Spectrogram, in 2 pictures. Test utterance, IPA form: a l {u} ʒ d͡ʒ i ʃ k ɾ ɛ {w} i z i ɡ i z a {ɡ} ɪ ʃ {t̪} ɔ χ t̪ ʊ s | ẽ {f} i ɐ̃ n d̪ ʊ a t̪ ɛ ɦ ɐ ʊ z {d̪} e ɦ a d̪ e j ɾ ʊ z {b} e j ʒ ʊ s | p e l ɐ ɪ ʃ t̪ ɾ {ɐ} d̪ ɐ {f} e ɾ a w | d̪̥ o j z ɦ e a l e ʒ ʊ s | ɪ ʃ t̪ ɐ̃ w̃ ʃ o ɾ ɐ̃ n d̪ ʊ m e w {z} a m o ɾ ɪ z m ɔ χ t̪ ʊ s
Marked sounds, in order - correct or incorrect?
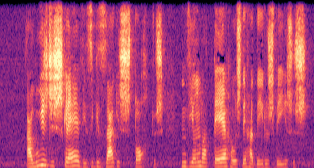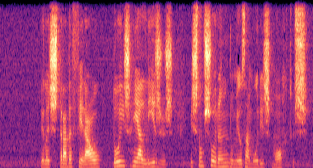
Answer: correct, incorrect: v, correct, correct, incorrect: v, correct, correct, incorrect: a, correct, correct

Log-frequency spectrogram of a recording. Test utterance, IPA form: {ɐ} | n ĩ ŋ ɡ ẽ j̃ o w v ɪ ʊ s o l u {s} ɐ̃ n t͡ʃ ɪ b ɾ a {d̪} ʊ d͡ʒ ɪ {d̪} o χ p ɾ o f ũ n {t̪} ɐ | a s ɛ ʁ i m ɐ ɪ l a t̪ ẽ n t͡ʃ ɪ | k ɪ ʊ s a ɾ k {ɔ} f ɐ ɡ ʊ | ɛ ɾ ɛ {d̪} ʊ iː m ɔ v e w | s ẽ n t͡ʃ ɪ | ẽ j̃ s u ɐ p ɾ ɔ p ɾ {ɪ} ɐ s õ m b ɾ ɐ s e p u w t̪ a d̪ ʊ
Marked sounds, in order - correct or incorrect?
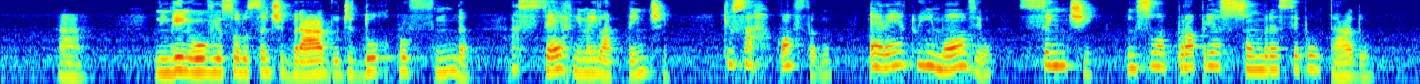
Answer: incorrect: a, correct, correct, correct, incorrect: d̪, correct, incorrect: t̪, incorrect: i

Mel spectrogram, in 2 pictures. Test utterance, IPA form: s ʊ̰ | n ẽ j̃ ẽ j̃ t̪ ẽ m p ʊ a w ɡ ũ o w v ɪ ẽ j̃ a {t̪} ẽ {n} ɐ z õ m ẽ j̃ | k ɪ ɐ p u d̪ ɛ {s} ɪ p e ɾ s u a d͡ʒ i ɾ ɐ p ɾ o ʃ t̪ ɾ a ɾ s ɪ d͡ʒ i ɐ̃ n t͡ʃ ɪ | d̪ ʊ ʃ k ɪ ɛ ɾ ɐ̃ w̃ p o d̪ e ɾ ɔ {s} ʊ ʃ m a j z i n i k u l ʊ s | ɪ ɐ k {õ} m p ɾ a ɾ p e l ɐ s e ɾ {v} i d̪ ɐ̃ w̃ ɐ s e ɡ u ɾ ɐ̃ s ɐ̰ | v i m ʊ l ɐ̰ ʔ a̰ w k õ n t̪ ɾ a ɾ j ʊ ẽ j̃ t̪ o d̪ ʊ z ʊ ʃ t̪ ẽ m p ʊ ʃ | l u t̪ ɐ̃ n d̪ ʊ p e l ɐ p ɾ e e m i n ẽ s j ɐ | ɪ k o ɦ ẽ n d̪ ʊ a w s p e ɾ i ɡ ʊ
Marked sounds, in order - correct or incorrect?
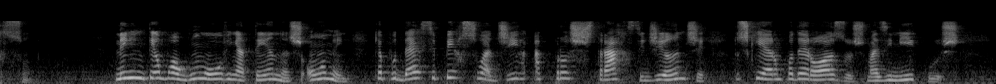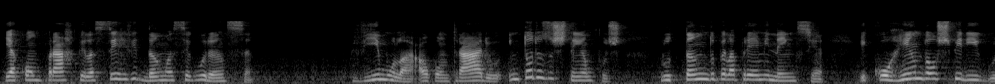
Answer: correct, correct, correct, incorrect: z, correct, correct

